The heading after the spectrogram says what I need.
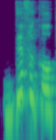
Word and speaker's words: difficult: Listen, I say difficult.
